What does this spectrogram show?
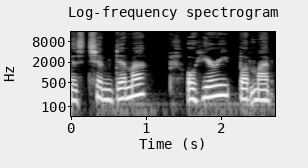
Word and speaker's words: Chimdimma: my name is chip my full name is chim dimmer Oh here II but my short easy name to pronounce okay can you tell us I'm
